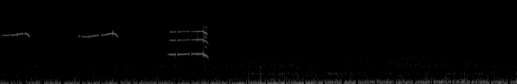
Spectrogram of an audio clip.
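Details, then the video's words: Bald eagle at a Southwest Florida nest, November 2023, giving a few high, upslurred whistles in the first two seconds, followed by steady low outdoor rumble. "SWFL EAGLES ~ FEEL THE PEAL! 🪶 👑F23 CALLS OUT! 🦅📢 MR. MOM RESPONDS!"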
